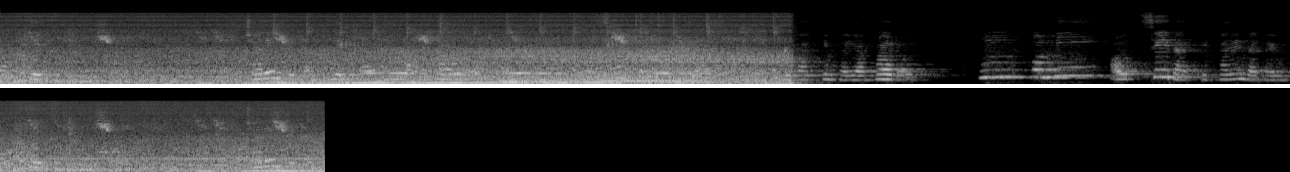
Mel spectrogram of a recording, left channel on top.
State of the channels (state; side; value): drops out; right; at 3.2 s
